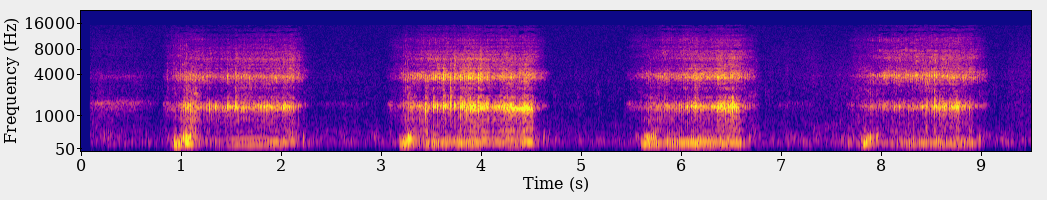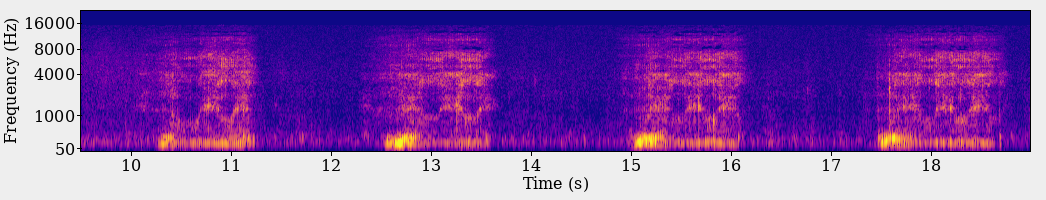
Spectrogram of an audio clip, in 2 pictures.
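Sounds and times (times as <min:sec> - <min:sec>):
quiet breaths: 0:00.1 - 0:18.9
man snoring: 0:00.8 - 0:02.3, 0:03.1 - 0:04.7, 0:05.5 - 0:06.8, 0:07.7 - 0:09.1, 0:10.2 - 0:11.3, 0:12.4 - 0:13.7, 0:14.9 - 0:16.2, 0:17.4 - 0:18.8.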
